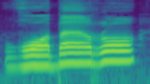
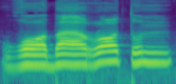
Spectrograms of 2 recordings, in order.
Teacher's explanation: اب دیکھیں غین موٹا ہے، با موٹا نہیں ہے. را پہ زبر را موٹی پڑی جائے گی.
